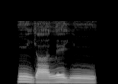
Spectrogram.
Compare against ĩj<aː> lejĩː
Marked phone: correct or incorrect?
correct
